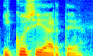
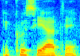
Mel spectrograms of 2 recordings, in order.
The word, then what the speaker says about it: Ikusi Arte: Now can you say it properly? – Ikusi Arte. You just say it right. – Ikusi Arte. Yeah, perfect. That's pretty good.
